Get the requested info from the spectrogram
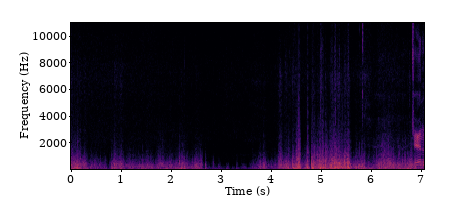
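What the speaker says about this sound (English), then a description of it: "Can't escape the wind." Strong wind buffeting an outdoor microphone at a state championship semifinal game, a continuous low rumbling roar that swells and gusts louder toward the end.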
